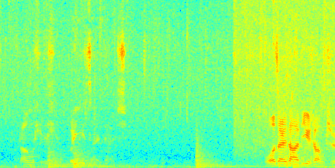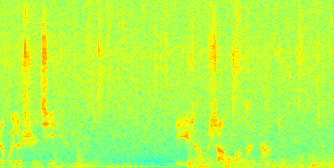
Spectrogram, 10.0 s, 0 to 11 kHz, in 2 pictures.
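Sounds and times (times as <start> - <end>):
rain falling: 0.0 - 10.0.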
